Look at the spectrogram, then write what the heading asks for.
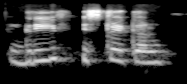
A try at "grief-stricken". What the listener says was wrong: Whenever you say S, is se shuru mat karna. Abki, just say stricken. Not is stricken. Stricken.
